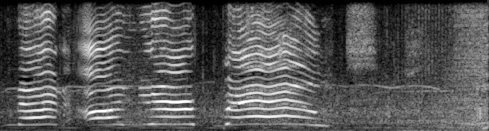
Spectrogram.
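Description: High-pitched cartoon voice calling out in short, repeated syllables that rise and bend in pitch, over a faint steady background tone.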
